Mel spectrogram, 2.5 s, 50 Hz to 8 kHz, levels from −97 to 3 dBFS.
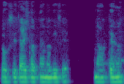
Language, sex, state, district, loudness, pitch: Hindi, male, Jharkhand, Jamtara, -32 LUFS, 110 Hz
